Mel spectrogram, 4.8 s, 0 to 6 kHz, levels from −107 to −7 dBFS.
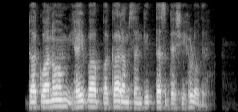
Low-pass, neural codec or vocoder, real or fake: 5.4 kHz; vocoder, 22.05 kHz, 80 mel bands, WaveNeXt; fake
